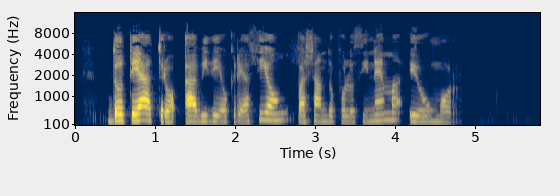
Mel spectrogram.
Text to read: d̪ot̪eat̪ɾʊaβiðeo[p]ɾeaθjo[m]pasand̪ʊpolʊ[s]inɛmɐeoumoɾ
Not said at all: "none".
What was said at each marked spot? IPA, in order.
k, ŋ, θ

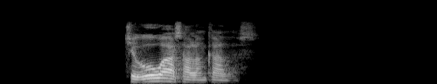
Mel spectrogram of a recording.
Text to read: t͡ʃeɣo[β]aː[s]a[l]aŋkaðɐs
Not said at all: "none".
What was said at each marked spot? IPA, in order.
w, s, l

